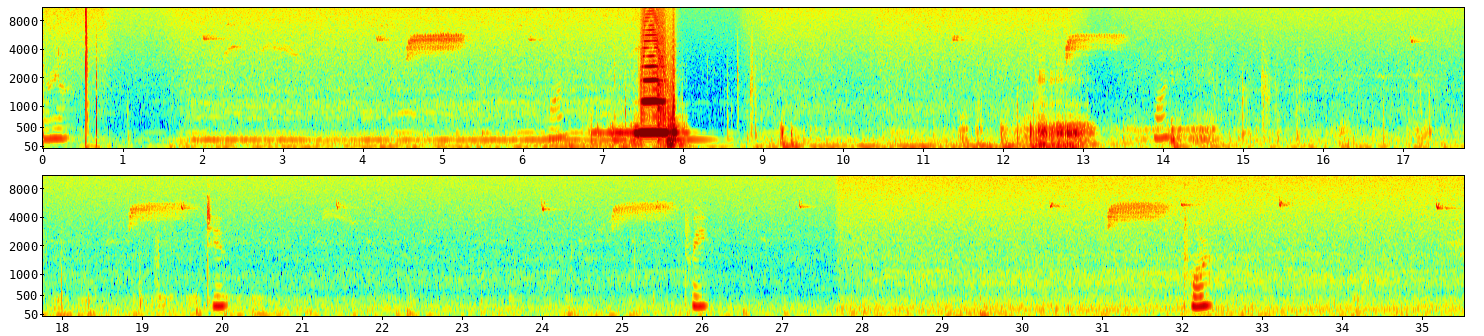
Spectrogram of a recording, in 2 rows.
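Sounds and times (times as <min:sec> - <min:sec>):
low rumble of wind-like noise: 0:00.0 - 0:19.4, 0:27.7 - 0:35.5
bird singing brief high whistled phrases: 0:01.6 - 0:08.3, 0:09.6 - 0:13.6, 0:27.8 - 0:35.5.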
